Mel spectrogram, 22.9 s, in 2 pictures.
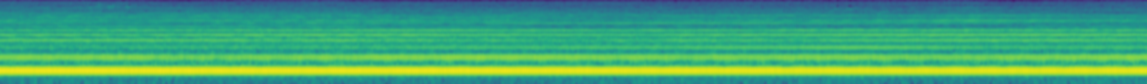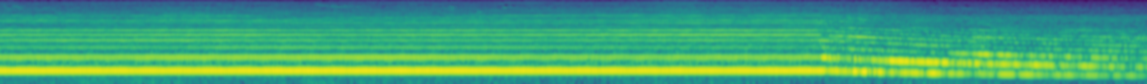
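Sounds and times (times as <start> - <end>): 
war remembrance siren in Calliano: 0.0 - 22.9.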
